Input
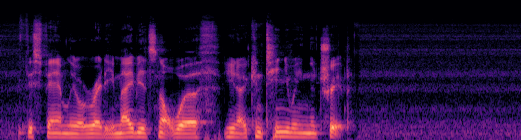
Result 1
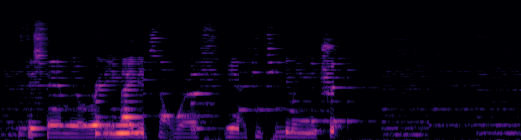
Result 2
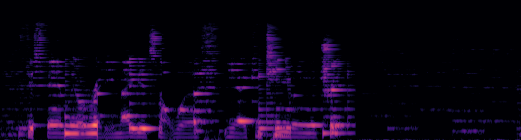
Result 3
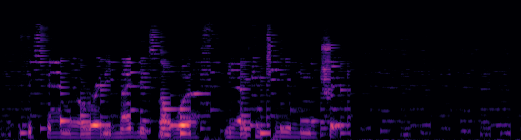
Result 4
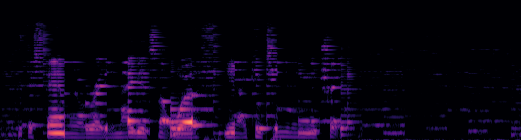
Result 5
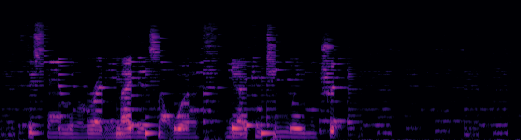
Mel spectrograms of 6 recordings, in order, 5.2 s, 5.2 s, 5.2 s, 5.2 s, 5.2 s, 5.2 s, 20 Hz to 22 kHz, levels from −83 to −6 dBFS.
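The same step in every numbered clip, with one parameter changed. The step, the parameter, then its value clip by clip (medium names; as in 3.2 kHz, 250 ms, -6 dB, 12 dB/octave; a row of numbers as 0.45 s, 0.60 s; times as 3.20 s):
resonator arpeggio, rate: 2.1 Hz, 3.1 Hz, 10 Hz, 4.7 Hz, 6.9 Hz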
